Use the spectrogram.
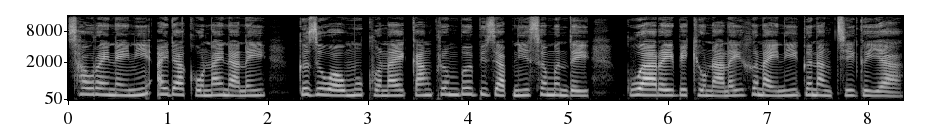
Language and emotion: Bodo, neutral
